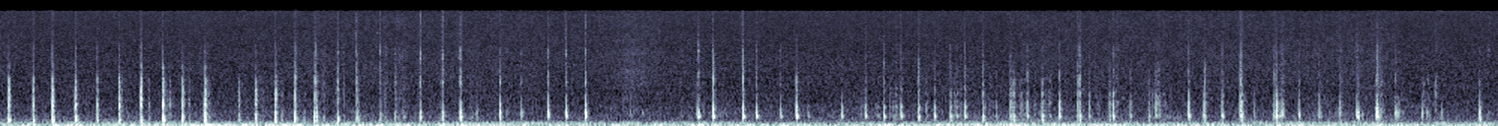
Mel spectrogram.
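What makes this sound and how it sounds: Fingertips and nails tap and scratch at various spots on a hollow, textured black plastic steering wheel airbag cover. The result is a rapid series of short, dry clicks with bright edges and little ring, over a steady low hum throughout.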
